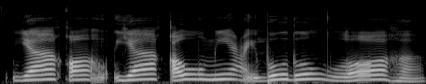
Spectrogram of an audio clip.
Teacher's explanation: ہمارا لفظ اللہ کا لام موٹا یعنی کہ پر پڑھا جائے گا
